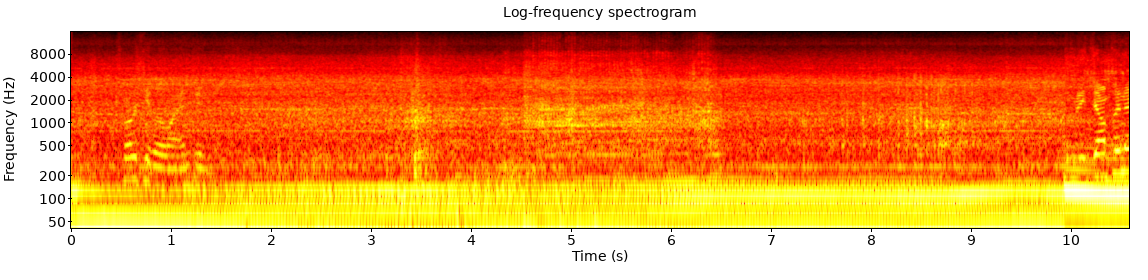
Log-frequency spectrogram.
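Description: A Ford Bronco's torquey small engine idling nearby with a steady low rumble, while people talk over it throughout.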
